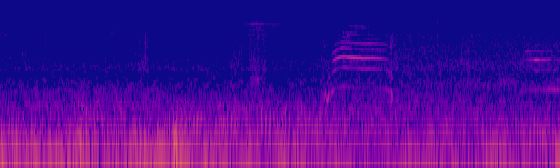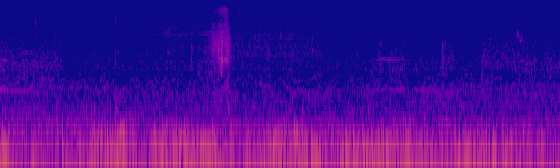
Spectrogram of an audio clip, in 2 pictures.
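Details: Talkative long-haired tabby-and-white cat at the seaside being petted, letting out one clear rising meow and a quieter short mew, with faint clicks and low background wind noise.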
